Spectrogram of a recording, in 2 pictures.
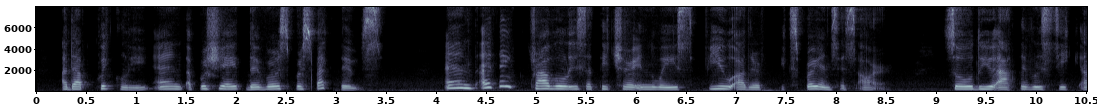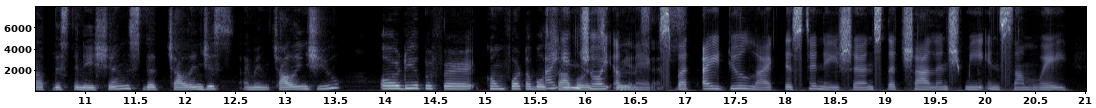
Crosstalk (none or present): present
